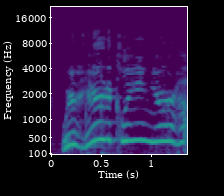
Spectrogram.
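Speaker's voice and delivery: high, chirpy cleaner voice announcing cleanup; high mock cleaner. Cleaners arriving at her house, high chirpy voice. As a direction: play a sing-song cleaning crew.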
